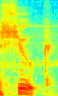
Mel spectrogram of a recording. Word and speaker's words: Shuuk: about The Shook.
